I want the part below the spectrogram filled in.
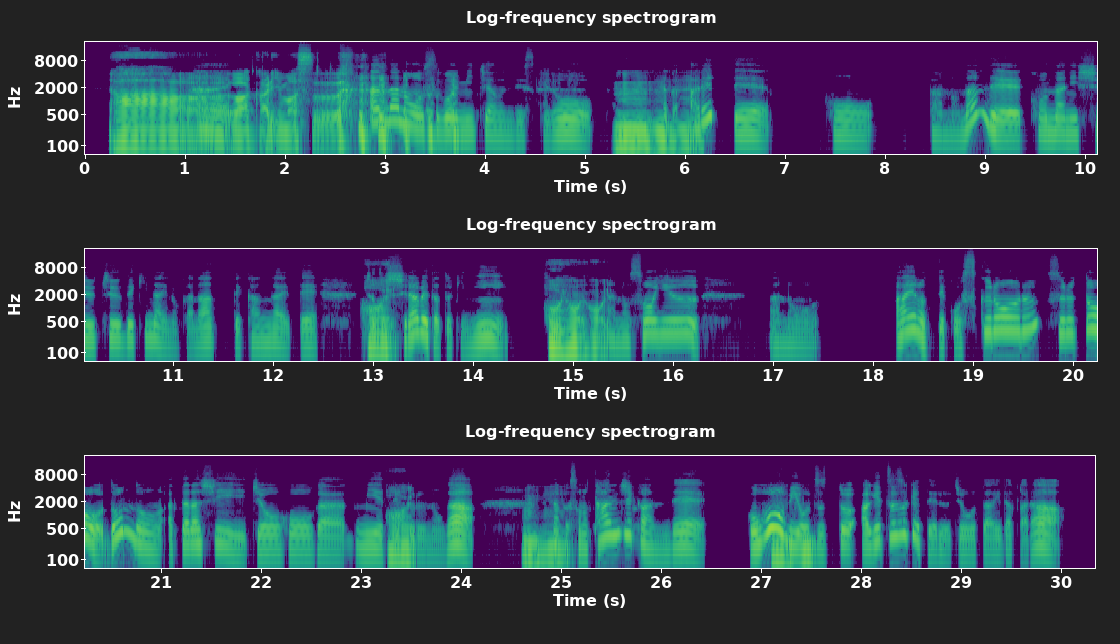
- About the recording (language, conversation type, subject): Japanese, podcast, スマホは集中力にどのような影響を与えますか？
- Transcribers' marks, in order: laugh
